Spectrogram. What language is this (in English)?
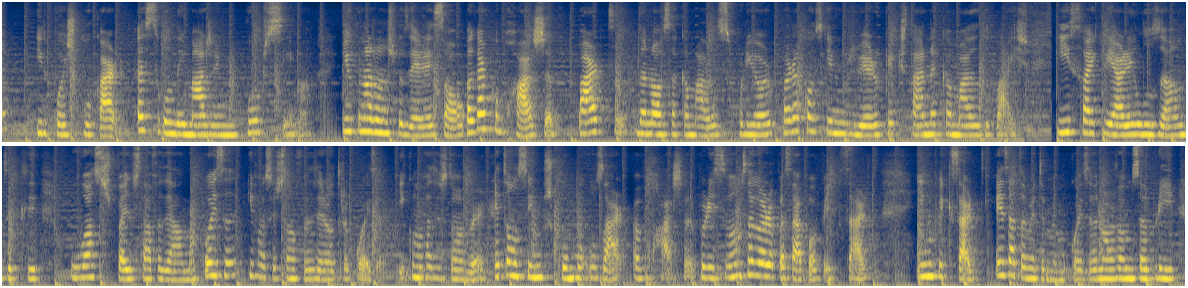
Portuguese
